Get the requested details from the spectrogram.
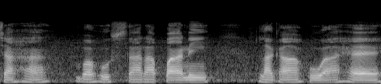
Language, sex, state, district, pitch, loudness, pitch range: Hindi, male, Bihar, Kaimur, 110 Hz, -20 LUFS, 105-120 Hz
